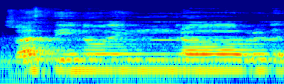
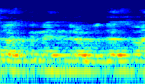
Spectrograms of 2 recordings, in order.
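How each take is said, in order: First: The mantra is recited slowly and drawn out. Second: The mantra is recited quickly and hurriedly. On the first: "धीरे धीरे बोला है" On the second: "जल्दी जल्दी का"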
